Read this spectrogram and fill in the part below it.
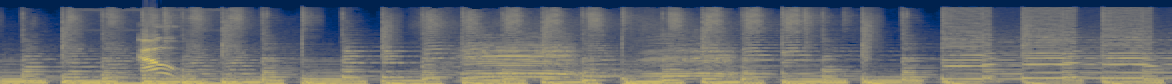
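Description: A cow moos repeatedly in long, loud, tonal calls, some rising and falling, set against a bouncy children's music track with a steady beat; no speech over the calls.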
